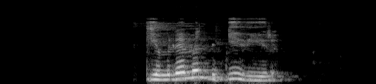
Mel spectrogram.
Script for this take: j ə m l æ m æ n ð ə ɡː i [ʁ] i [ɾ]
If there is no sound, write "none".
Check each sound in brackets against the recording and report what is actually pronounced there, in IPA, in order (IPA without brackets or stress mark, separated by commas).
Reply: ð, ɾ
